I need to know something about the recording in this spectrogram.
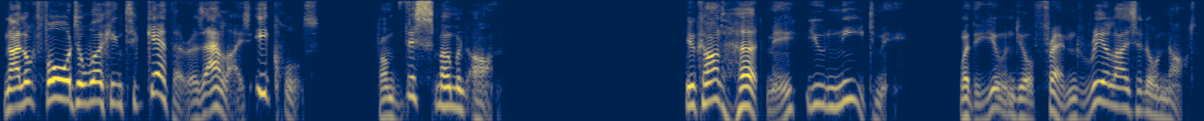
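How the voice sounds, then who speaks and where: A man playing a smooth-tongued, condescending tyrant lord in a video game, with a pompous, theatrical delivery and deliberate emphasis. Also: fairly high pitch, huge pitch swings, a little mellow, no room sound, studio quality, full character voice. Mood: persuasive, ingratiating.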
